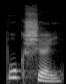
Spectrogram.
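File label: "пуксьӧй" Komi, female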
